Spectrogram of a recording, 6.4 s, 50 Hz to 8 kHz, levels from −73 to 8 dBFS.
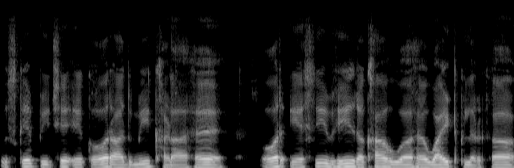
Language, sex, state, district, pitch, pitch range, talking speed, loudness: Hindi, male, Jharkhand, Palamu, 125 Hz, 120-135 Hz, 150 wpm, -17 LUFS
